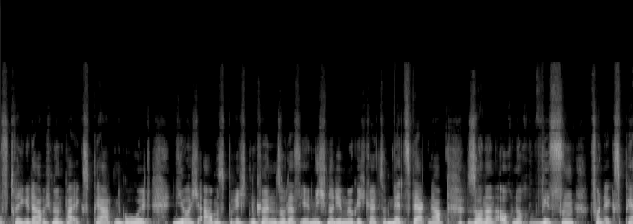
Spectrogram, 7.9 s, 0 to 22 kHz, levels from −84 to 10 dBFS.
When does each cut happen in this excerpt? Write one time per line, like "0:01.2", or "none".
none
